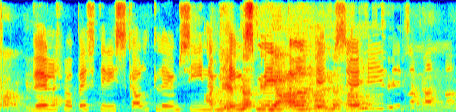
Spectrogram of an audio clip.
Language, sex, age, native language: Icelandic, female, 14, Icelandic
